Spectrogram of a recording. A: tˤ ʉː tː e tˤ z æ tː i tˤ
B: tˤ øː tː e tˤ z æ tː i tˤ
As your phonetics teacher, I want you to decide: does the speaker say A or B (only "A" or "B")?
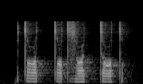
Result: B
